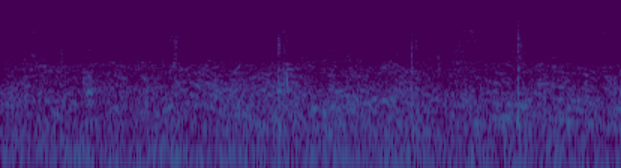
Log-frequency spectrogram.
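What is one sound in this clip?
Footsteps scuff slowly on stone paving.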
